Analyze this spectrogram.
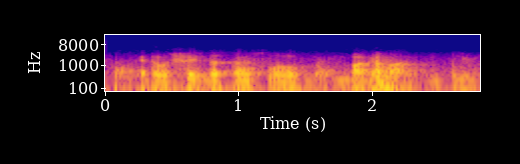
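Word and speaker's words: Бхагаван (भगवान): Бхагаван. Это санскритское слово. Бхагаван состоит из двух частей. Бхаг – это Бог. Ха в санскрите не читается, помните, я вам рассказывал.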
